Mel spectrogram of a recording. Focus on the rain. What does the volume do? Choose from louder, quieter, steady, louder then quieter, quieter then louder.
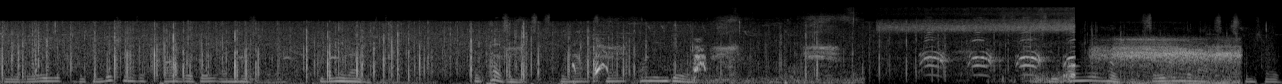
quieter.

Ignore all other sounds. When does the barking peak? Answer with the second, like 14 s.
6 s.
